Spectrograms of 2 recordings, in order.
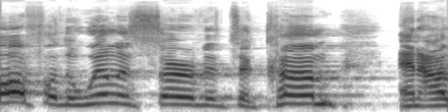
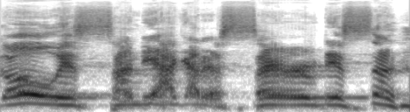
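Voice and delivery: mock-annoyed put-on grumbling. Describing the attitude the speaker does not bring to serving on sunday, mock-annoyed grumbling. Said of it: "I don't come in here mad and like".

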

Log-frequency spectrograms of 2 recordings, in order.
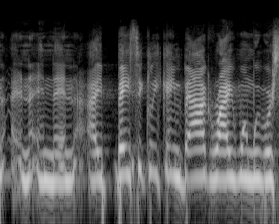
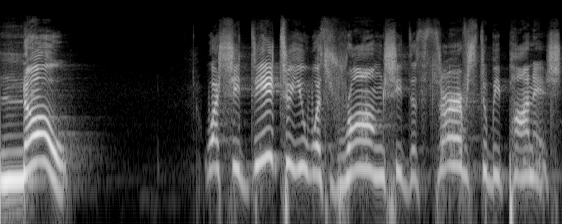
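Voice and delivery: put-on deity voice turning loud, angry, final; 3 semitones higher, 8 dB louder than usual. Retelling god slamming his throne armrest and refusing: angry refusal. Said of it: "slamming the armrest of his throne and saying".

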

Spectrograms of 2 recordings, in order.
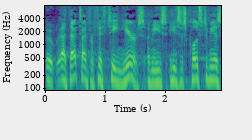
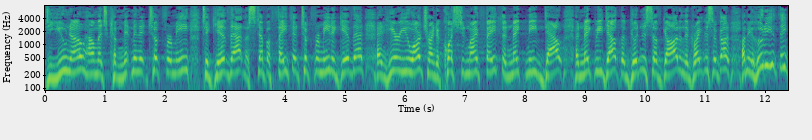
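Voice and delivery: put-on high, tearful, weeping, wounded crying outburst; 8 semitones higher than usual. Pastor retells a man's tearful outburst at him, imitating Bernie crying. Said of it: "he's crying".

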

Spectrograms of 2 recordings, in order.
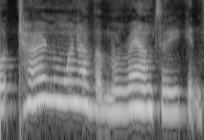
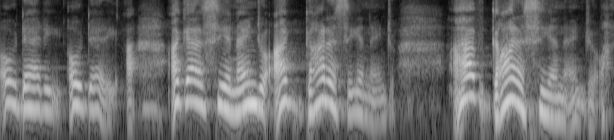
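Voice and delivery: put-on weepy, tearful, begging cry. Retelling begging a father as a child to see an angel: imitating a crying plea. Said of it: "I started crying".

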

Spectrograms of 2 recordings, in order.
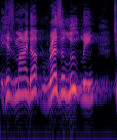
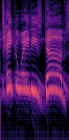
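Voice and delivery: put-on furious cry, pitched high, at the top of lungs; 5 semitones higher than usual. Retelling Jesus pulling the animals out: imitating screaming at the top of lungs. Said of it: "he's screaming at the top of his lungs".

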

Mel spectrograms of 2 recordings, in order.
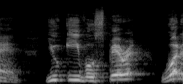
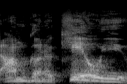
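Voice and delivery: threatening, menacing male voice; 4 semitones lower than usual. Retelling how a woman spoke while you declared Jesus' name: a man's voice from a woman. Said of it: "a man's voice came out of her mouth".

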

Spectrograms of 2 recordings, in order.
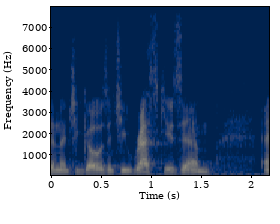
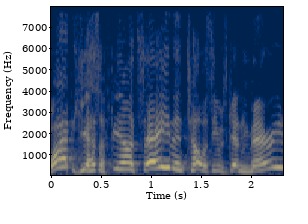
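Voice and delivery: acted very high, very loud, shrill, frantic, panicked disbelief; 12 semitones higher, 13 dB louder than usual. Retelling a hospital scene, speaker acts out the family learning of a fiance, mock-panicked disbelief. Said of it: "they're all panicking and all upset".

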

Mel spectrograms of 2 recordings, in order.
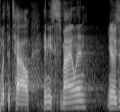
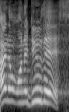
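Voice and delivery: acted very high, shrill, loud small-child yell; 13 semitones higher, 6 dB louder than usual. Retelling what a three-year-old yells at swimming lessons: imitating a child yelling. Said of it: "he immediately starts yelling".

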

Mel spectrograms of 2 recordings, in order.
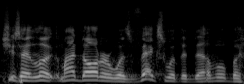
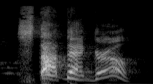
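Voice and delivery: shrill, very loud, high-pitched scolding yell; 10 semitones higher, 10 dB louder than usual. Preaching, acting out a mother scolding her daughter: raised voice scolding. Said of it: "Tried to raise my voice at my daughter".

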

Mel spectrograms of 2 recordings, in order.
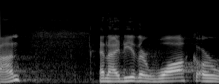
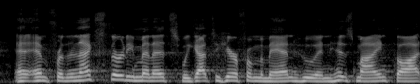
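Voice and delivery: ordinary talk, nothing marked

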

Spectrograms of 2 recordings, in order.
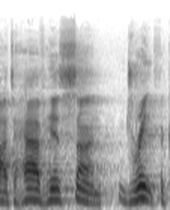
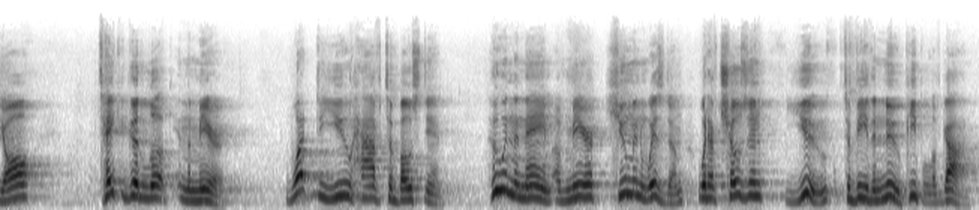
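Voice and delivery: put-on good, convincing Southern accent; 3 semitones higher than usual. Retelling Paul's next argument, in a southern accent. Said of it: "In his good southern accent".

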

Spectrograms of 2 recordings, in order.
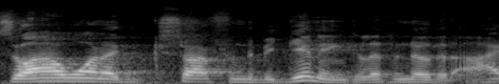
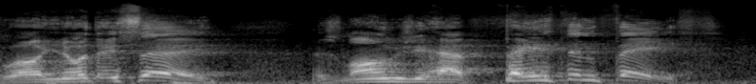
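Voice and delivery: mock, faintly big-voiced booming delivery. Retelling what a talkative recovering alcoholic said to him, in a booming voice. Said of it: "he says in this booming voice".

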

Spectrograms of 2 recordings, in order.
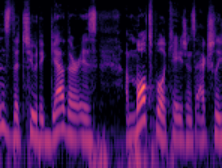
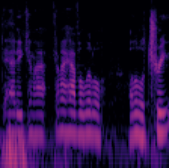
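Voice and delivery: mock-sweet put-on voice, quieter; 9 dB quieter than usual. Acting out a child asking daddy for a treat, imitating a sweet voice. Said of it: "ask in that sweet voice".

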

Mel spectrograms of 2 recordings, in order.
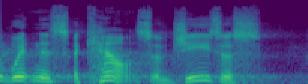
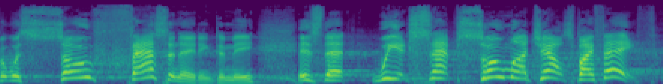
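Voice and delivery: angry preaching tone, high, loud, slow, exasperated. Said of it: "I'm sorry, I sound angry".

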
